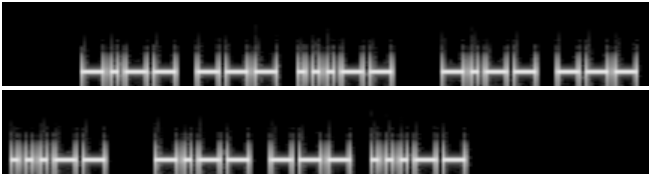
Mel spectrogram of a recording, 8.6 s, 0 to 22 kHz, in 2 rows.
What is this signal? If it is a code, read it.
Morse code, heard as a keyed tone, about 25 wpm, 700 Hz. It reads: YO3 YO3 YO3
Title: Callsign Prefixes for Top 25 DXCC - Repeated 3x - 25wpm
